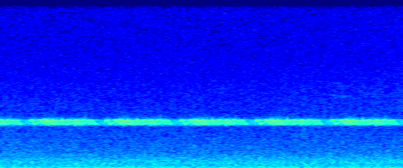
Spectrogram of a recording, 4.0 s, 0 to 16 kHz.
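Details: Steady shrill cricket chirping, a high trill pulsing roughly 80 times per minute, set against an even wash of background hiss.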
